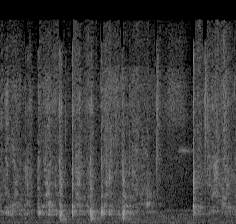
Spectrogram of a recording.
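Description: Potato purée being stirred in a warm pan with two spoonfuls of cream added, giving soft scraping and clinking strokes at an uneven pace, close by and moderately quiet with no talking.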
